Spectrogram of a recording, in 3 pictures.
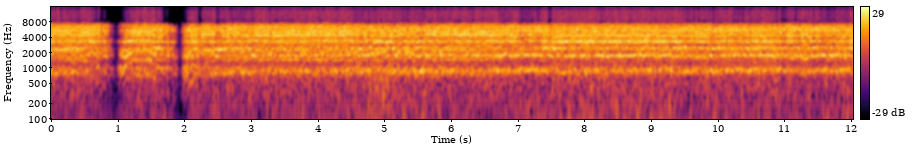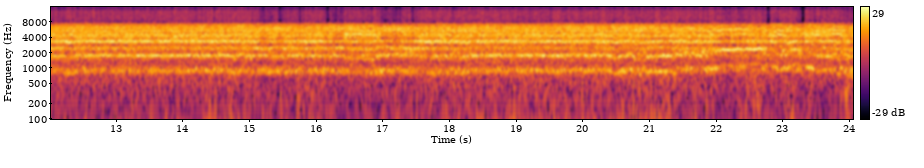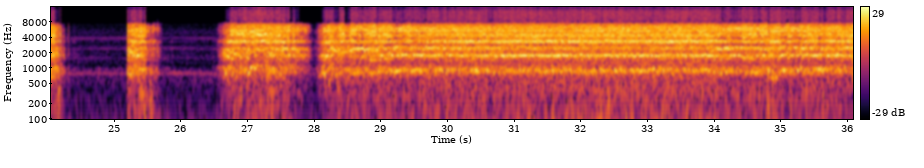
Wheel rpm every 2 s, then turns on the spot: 100, 170, 210, 220, 230, 230, 230, 230, 220, 220, 240, 280, 60, 90, 160, 230, 230, 220.
none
